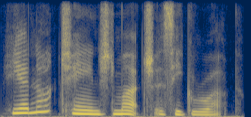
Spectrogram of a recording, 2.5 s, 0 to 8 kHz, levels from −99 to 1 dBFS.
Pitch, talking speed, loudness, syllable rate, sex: 250 Hz, 215 wpm, -16 LUFS, 4.7 syllables/s, female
